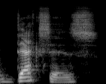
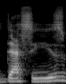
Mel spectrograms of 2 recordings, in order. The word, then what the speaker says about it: dexes: Um well I pronounce it dexes but yes it would be pron it could it could be pronounced as desis by uh people that are reading it that way with the x and all that.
